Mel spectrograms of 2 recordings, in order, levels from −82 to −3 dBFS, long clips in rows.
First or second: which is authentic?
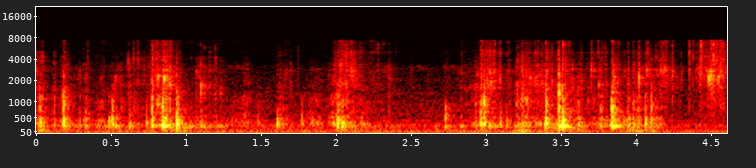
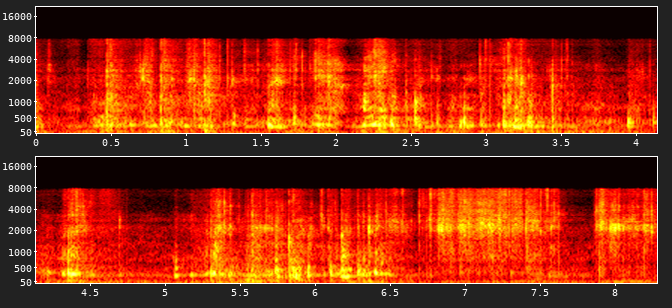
first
